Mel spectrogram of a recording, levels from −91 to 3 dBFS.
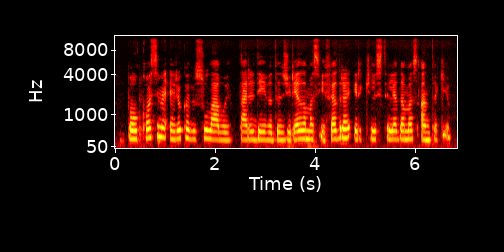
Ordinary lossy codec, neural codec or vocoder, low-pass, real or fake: AAC, 64 kbps; none; 10.8 kHz; real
